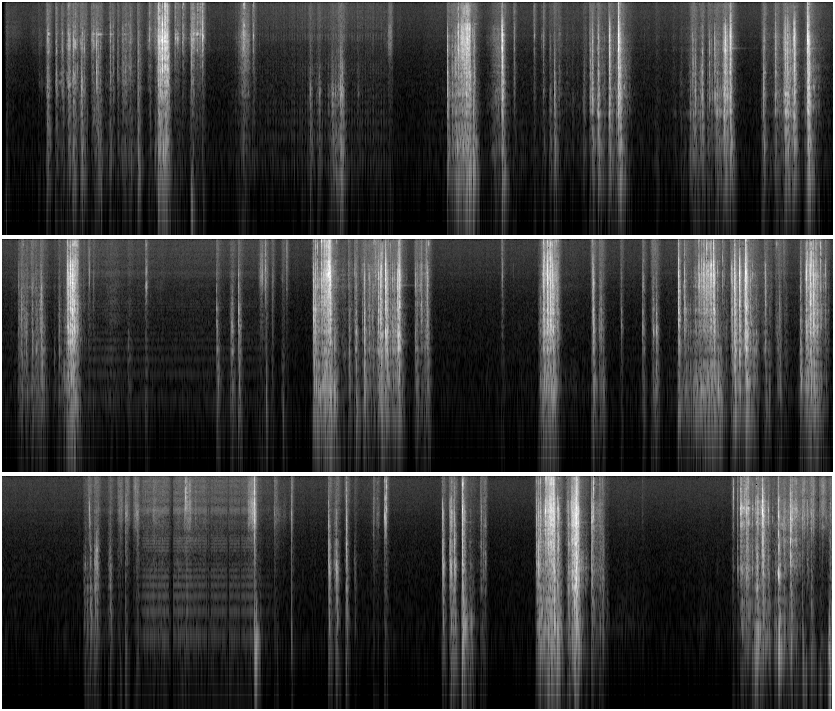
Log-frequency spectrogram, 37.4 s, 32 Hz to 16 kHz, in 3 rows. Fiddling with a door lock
0.6 3.9, 6.7 9.5, 10.1 13.8, 15.7 19.0, 20.5 24.9, 29.8 30.8, 31.5 32.2, 32.9 34.0, 35.9 37.2

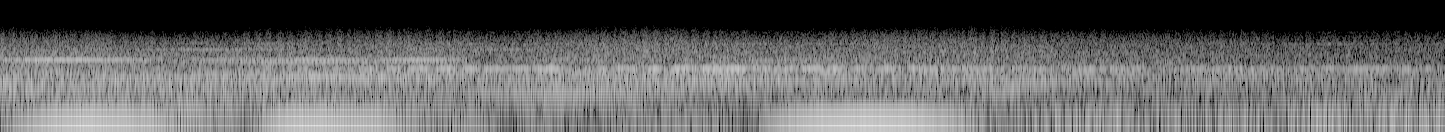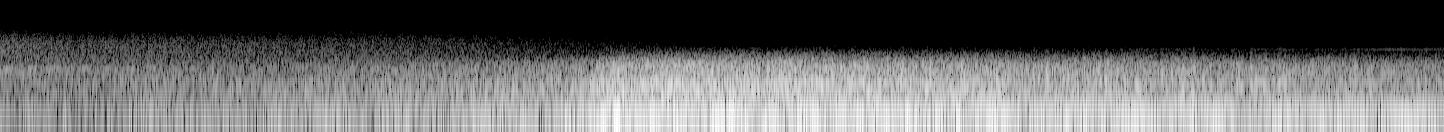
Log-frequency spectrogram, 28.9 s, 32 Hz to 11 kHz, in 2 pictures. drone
0.0 16.9

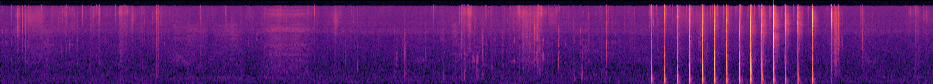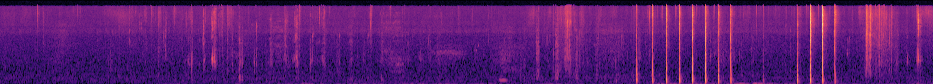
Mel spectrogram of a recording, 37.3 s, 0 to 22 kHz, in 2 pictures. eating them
21.2 33.9

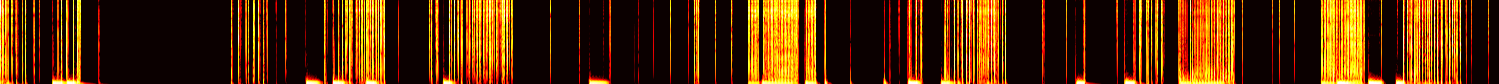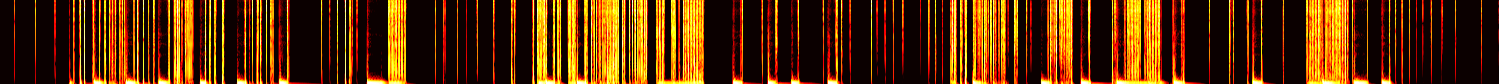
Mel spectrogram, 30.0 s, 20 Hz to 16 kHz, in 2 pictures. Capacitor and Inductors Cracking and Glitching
24.4 29.9

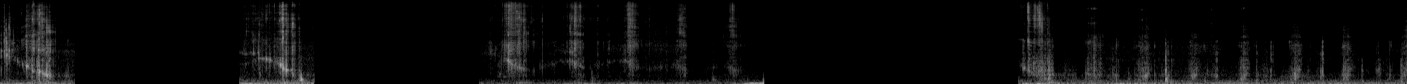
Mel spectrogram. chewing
10.2 14.0

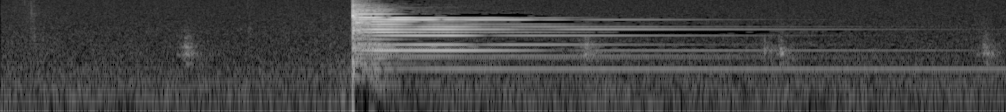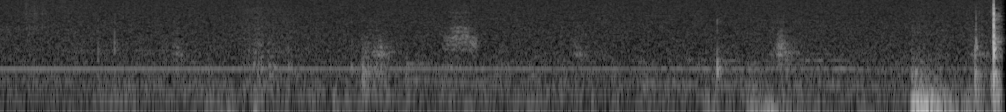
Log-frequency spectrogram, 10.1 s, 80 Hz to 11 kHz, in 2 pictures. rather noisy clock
0.8 1.1, 1.8 9.2

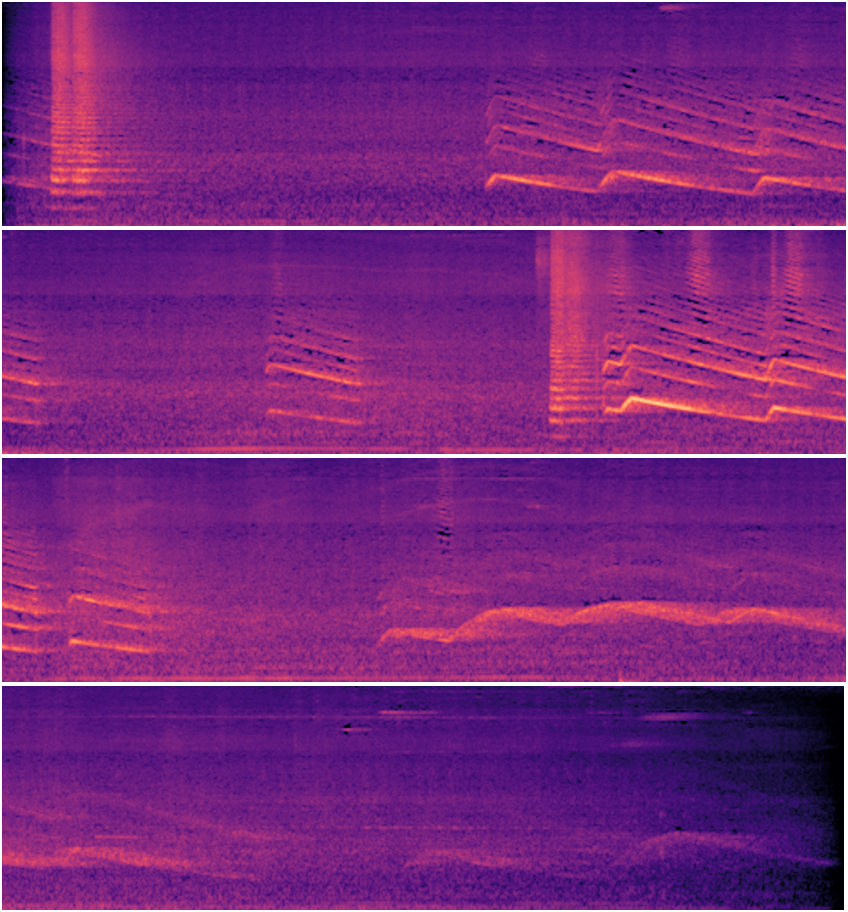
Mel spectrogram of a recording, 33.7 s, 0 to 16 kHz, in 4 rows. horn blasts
0.5 1.6, 13.8 14.5

